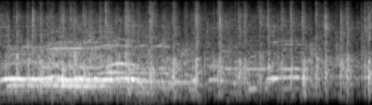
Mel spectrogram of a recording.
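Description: Audience applause at a year-end church gathering, a dense patter of clapping with scattered cheers and whoops. Voices call out over it, the clapping steady and close before easing slightly in the second half.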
